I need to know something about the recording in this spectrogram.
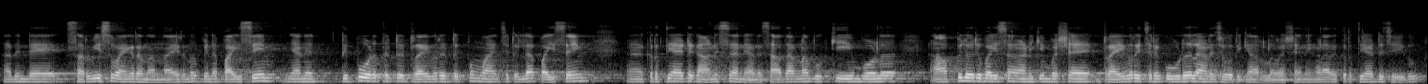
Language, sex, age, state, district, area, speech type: Malayalam, male, 18-30, Kerala, Idukki, rural, spontaneous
